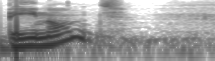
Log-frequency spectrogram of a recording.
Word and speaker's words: Beaumont: So this is what looks like Beaumont, but it's pronounced Beamont.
